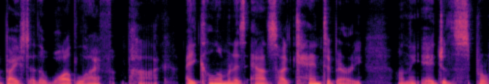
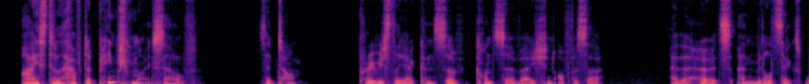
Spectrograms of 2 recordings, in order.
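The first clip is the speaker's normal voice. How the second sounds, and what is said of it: Put-on posh English accent. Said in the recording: “I should do an English accent ... You're about to hear an Australian do an English accent ... I'm just going to just go full Downton Abbey”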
